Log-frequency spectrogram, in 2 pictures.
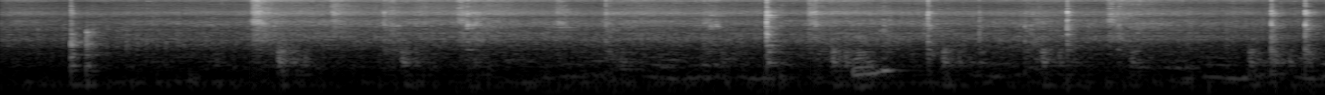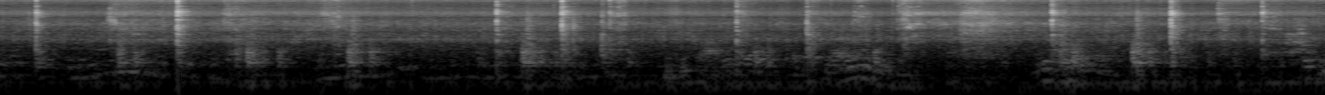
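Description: Ridge gourd pieces stirred through melted jaggery in a pan, with repeated scraping taps of a spoon over a soft sizzle, close and fairly quiet, no talking.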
